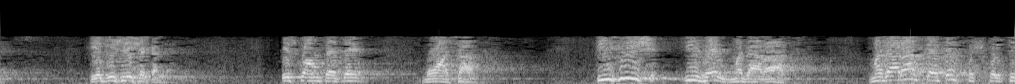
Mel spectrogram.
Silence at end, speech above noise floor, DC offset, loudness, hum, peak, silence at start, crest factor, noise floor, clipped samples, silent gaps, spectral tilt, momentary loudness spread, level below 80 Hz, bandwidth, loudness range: 0 s; 26 dB; under 0.1%; -11 LUFS; none; 0 dBFS; 0 s; 12 dB; -36 dBFS; under 0.1%; none; -10 dB/octave; 20 LU; -34 dBFS; 3.9 kHz; 3 LU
